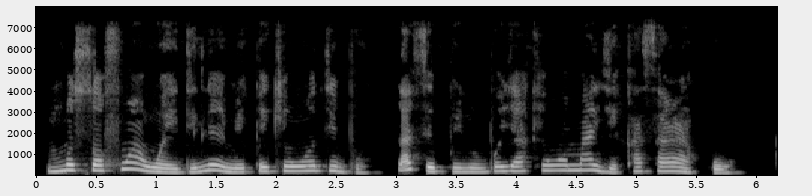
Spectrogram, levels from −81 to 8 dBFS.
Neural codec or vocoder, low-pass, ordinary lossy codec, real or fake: none; 7.2 kHz; none; real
